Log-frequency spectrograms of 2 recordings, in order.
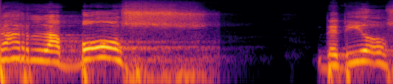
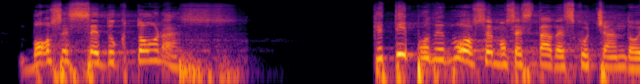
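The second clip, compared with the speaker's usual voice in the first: usual speaking voice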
